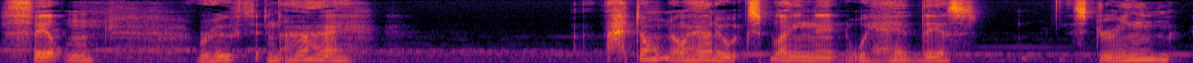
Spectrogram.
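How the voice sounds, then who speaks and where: A woman's voice: slow, pauses often, warm tone. A man voicing a defiant, frantic young woman who curses shrilly, over faint music. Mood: earnest. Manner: shrill and cursing.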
